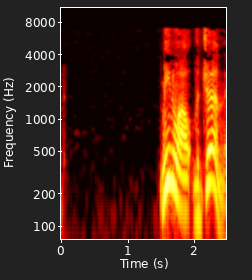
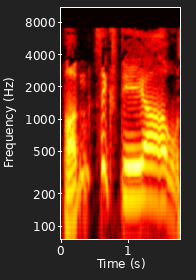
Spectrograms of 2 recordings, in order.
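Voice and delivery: talking bomb; 7 semitones higher, 3 dB louder, slower than usual. Acted. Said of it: "said the bomb".

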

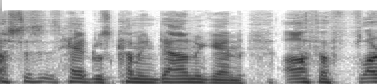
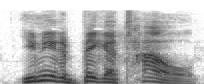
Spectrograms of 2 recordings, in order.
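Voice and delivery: higher, argumentative comeback; bickering retort; 4 semitones higher, 4 dB louder than usual. A narrator's reading. Ford bickering with Arthur over towels, retorting. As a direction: cap the argument with a pointed jab.

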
